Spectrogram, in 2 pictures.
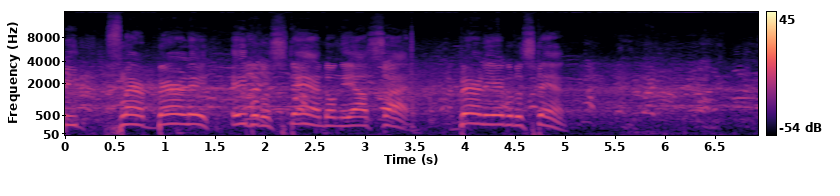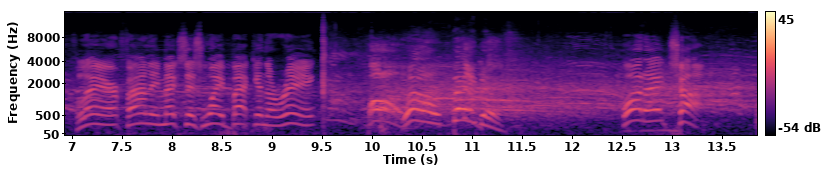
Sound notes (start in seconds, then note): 5.2 audience chattering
